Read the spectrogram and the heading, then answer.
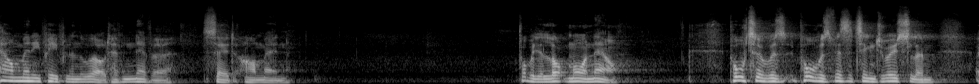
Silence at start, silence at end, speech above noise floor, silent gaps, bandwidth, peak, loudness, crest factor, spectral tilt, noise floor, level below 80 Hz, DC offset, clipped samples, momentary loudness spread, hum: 0 s; 0 s; 36 dB; none; 15.5 kHz; -4 dBFS; -23 LUFS; 20 dB; -5 dB/octave; -58 dBFS; -66 dBFS; under 0.1%; under 0.1%; 16 LU; none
